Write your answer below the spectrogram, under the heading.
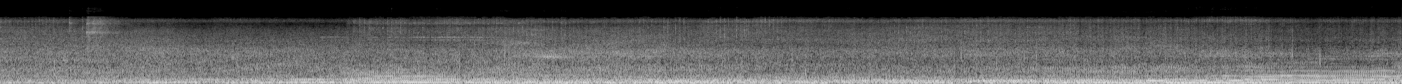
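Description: Busy road traffic passing close by: a steady rumble of engines and tyres that swells slightly a few seconds in and stays loud.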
